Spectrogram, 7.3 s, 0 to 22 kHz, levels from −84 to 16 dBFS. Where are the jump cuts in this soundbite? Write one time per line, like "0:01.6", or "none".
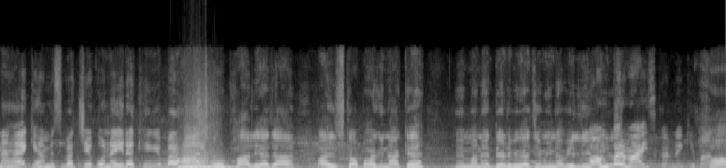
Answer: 0:02.1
